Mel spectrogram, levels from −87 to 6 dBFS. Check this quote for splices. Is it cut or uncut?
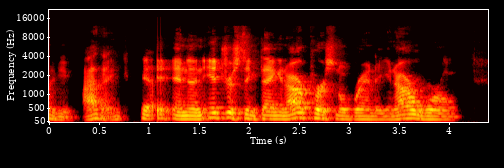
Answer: cut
